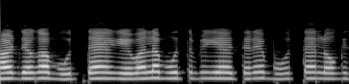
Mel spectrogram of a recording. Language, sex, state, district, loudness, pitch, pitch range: Hindi, female, Delhi, New Delhi, -17 LUFS, 275 Hz, 265-280 Hz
